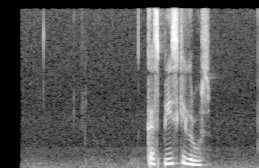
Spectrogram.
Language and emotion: Russian, neutral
